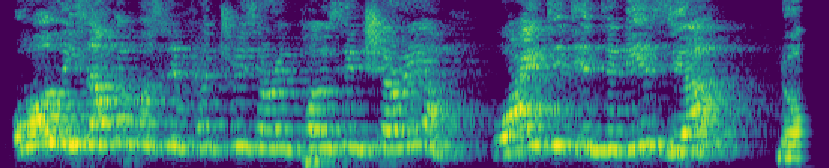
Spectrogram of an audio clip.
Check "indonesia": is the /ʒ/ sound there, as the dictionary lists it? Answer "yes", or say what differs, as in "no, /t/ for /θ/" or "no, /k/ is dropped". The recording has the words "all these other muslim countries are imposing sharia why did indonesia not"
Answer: no, /z/ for /ʒ/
